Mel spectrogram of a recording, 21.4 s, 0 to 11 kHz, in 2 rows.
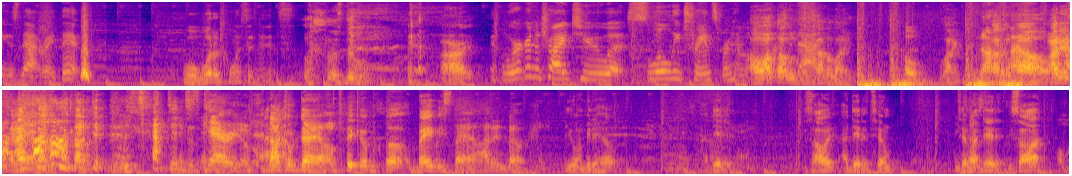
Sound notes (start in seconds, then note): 3.5 laughs; 6.7 wall booms; 10.8 laughs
